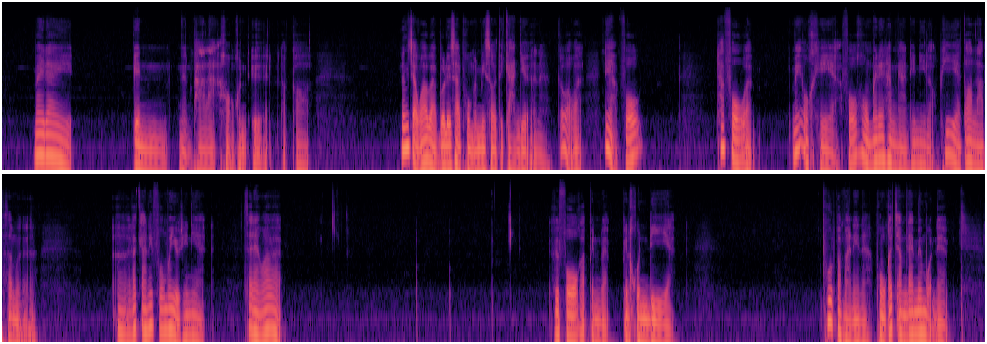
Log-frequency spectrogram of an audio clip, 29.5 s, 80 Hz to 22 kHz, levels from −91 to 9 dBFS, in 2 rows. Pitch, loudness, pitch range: 95 Hz, -30 LUFS, 85-115 Hz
